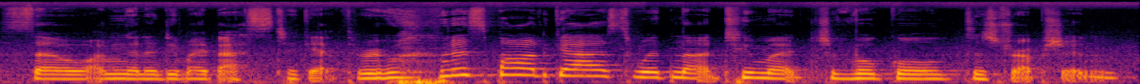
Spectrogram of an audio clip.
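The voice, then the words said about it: Slightly rough, altered voice. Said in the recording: “my voice sounds a little bit different ... my voice and my throat are still healing”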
